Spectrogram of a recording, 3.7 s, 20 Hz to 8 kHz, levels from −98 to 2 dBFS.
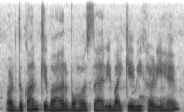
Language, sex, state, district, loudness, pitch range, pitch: Hindi, female, Jharkhand, Deoghar, -14 LUFS, 210-230 Hz, 220 Hz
